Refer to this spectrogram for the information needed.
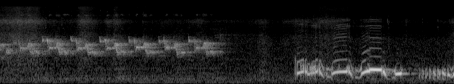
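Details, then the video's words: Cooing white albino turtle dove (puter) in kuwor bekur style, entering after two seconds of quick, high repeated chirps from another bird; a string of wavering, mellow coo notes closes the passage. "Suara Burung Puter Albino Putih Kuwor Bekur Gacor"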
